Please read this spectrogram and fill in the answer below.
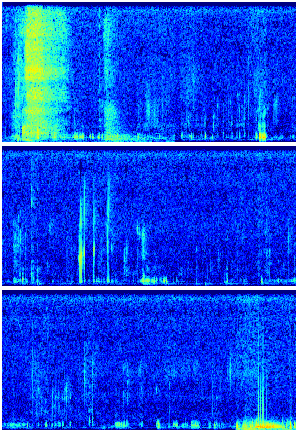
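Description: A burp at the start and a loud one at the end, with soft gurgling and rumbling between; belching from a gassy, upset stomach.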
